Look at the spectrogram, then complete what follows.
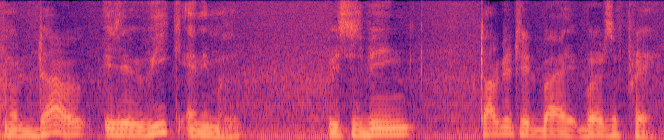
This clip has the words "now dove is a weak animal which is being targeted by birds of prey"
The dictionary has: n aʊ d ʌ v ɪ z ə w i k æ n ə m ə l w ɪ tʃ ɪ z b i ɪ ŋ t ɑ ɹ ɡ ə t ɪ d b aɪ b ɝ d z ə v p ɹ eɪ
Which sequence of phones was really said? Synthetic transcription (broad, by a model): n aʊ d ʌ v ɪ z ə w i k æ n ə m ə l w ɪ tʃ ɪ z b i ɪ ŋ t ɑ ɹ ɡ ə t ɪ d b aɪ b ɝ d z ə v p ɹ eɪ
